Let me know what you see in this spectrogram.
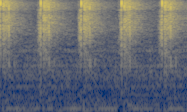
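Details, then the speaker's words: Rapid regular sharp clicking pulses, about five per second, from a low-level shockwave therapy device treating chronic right ankle pain from a partial tear of a lateral ankle tendon, complementing PRP injections. "I also recommended several sessions of low-level shockwave therapy which is exactly what we're doing today and again the reason why we're doing this is the complement everything else including but not limited to the PRP injections"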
